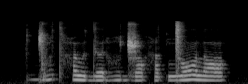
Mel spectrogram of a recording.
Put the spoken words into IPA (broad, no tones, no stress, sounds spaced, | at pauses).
ɡ͡ǀ ṳ tˤ h ʊː d ə ɾ ɑ̤ ɖ͡ʐ ɒ h ɪ tˤ ŋ͡ǀ ɔ l ɒ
